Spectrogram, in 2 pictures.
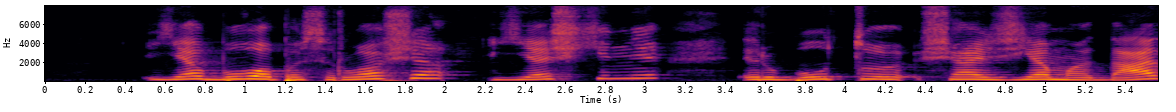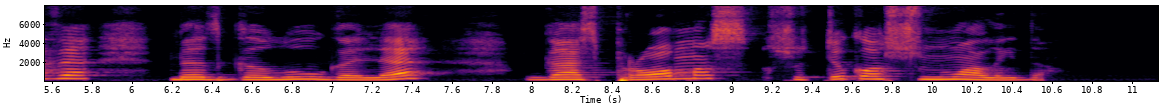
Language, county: Lithuanian, Kaunas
